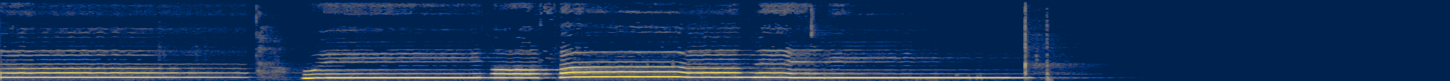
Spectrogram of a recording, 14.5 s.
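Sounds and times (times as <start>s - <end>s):
soprano singing: 0.0s - 10.5s.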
